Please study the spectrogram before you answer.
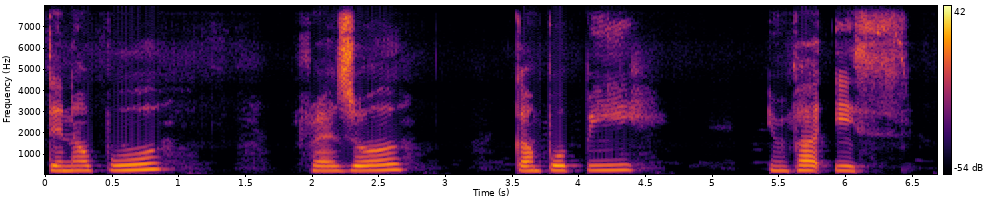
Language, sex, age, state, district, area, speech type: Manipuri, female, 30-45, Manipur, Senapati, rural, spontaneous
